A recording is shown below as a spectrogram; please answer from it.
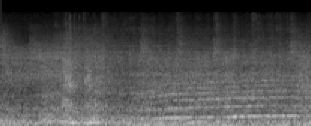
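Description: A car engine revving, its pitch climbing slowly over the second half, heard over loud music.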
